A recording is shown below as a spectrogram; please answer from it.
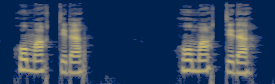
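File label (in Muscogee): "homahtetv", Muscogee word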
